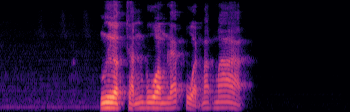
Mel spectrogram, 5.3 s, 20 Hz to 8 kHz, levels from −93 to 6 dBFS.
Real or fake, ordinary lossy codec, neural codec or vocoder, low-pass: fake; none; codec, 16 kHz, 8 kbps, FreqCodec, smaller model; none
